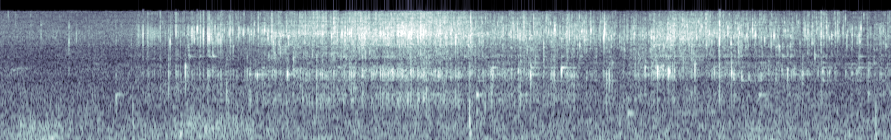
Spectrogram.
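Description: Eggplant pieces sizzling in hot oil in a frying pan: a hiss that swells about a second in and eases toward the end, with a few light scrapes of a wooden spatula against the pan.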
